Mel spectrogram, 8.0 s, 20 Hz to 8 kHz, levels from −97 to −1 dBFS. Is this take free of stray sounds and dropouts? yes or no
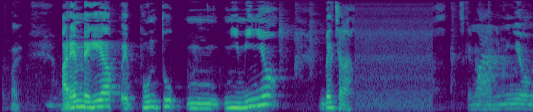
yes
